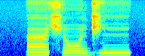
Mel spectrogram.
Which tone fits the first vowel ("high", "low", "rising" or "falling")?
high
